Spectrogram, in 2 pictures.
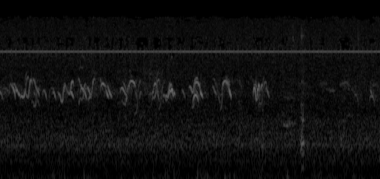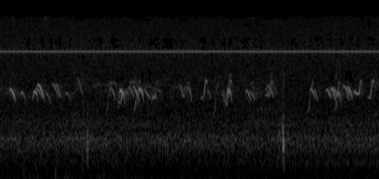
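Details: Fifteen chicks with their mother hen keep up a busy chorus of high, short peeps in clustered bursts, a few low soft taps between, under a constant faint hum.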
